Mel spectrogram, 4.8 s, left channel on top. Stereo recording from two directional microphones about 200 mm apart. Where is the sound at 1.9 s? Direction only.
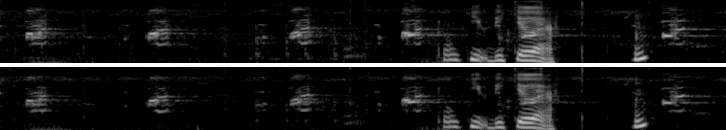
65° left (ahead or behind).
